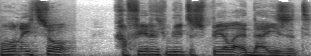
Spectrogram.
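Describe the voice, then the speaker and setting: Somewhat breathy and fairly high for a man, his voice carries a Flemish accent and moves at a fairly slow pace. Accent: Flemish Dutch. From Flanders, Belgium. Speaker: comedian. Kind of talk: casual chat.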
